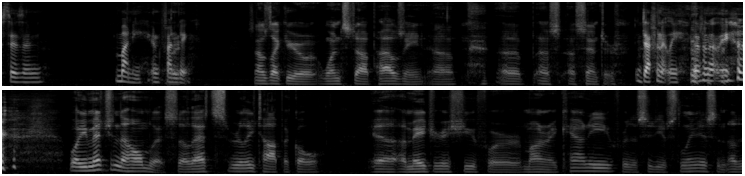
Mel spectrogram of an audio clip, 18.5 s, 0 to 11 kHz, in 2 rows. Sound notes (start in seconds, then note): 8.5 laughs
